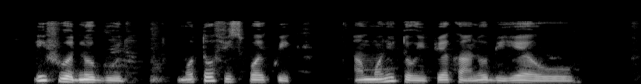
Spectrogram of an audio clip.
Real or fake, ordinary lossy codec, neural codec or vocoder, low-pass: real; none; none; none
